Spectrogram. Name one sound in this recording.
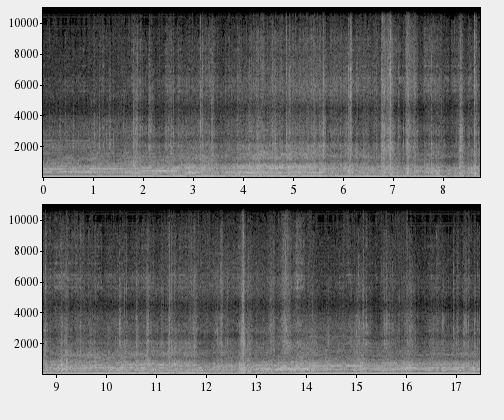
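Spray and waves slap hard against a boat's hull and canopy.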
